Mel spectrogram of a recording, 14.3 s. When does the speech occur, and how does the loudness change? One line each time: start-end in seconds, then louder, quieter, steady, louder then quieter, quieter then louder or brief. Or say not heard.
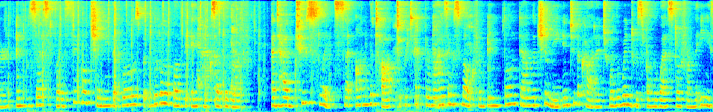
0.0-14.2 steady.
